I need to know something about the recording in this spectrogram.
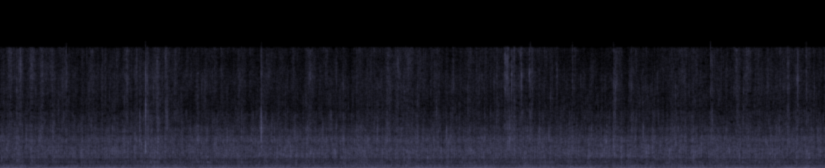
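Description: Shrimp frying in a pan of olive oil and Italian dressing: a steady sizzle with an occasional small pop.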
